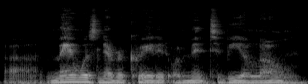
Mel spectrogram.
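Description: A young man delivering an inspirational spoken-word monologue as a storyteller, with deliberate, measured phrasing and emphatic pauses. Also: very deep voice, lively intonation, gravelly, a little mellow. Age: young adult. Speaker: featured storyteller. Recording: long hall-like reverb on the voice.

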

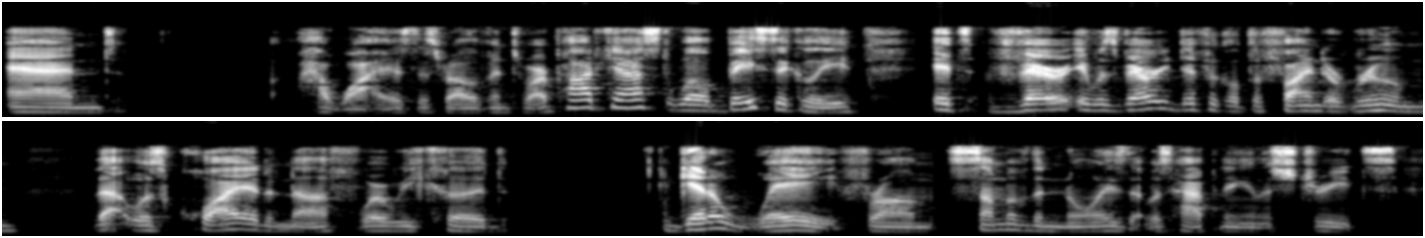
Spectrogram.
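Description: A man hosting a podcast interview in a conference room, chatty with many ums and pauses. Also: medium pitch, animated, sharp tone. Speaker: podcast host. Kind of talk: casual interview. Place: conference room with poor acoustics. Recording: lo-fi, dull sound.

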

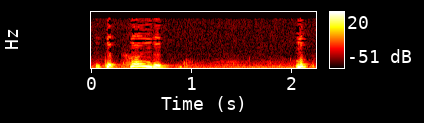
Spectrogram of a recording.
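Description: A woman playing a brash, insecure, slangy young woman with halting repetitions, in old-time radio drama style on a muffled recording. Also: close to an everyday voice. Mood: shaken, accusing. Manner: slangy, halting, repeats herself.

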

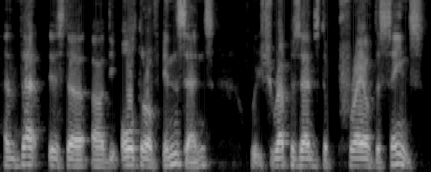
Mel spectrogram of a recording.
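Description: Male guest, 40s, from Malaysia; mellow, hesitant church minister, heavy on fillers, over a video call. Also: mid-range voice, a little slow. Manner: hesitant, many fillers and restarts. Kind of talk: casual interview talk.

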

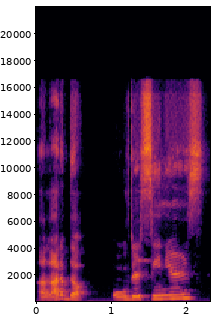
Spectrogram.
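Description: Bright-voiced, composed woman from Miami. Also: medium pitch, measured pace. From Miami, Florida. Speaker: podcast guest, nurse and business owner. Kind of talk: conversational interview answers.

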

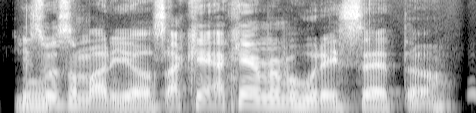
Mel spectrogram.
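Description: A man's voice: medium pitch, racing, darkish tone. A man giving his take as a podcast panelist, in easygoing, slangy casual chat. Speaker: podcast panelist, film director.

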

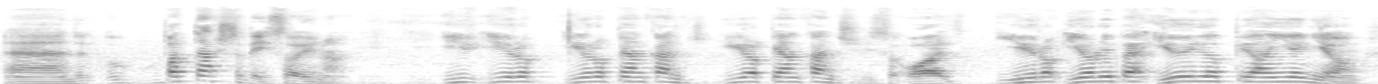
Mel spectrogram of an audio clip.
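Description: A man's voice: high voice, very animated, moderate pace, slight background noise. A man with a Japanese accent, a Japanese native speaker, hosting a solo talk show in English with many restarts and repeated words. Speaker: podcast host.

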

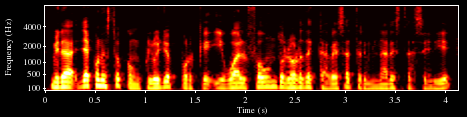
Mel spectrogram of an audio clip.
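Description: A man with a Mexican accent co-hosts a podcast in a fairly low voice. He reviews in a casual, slangy way and swears freely. The sound is dry and close, with little room to it. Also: a little fast, no echo. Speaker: podcast co-host.

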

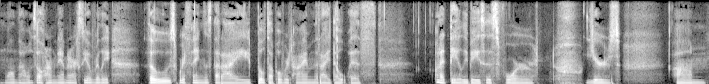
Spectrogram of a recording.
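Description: Low, gravelly-voiced young woman, halting. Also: dry recording. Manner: halting, soft-spoken, many fillers and restarts. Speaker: podcast host. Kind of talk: personal storytelling monologue.

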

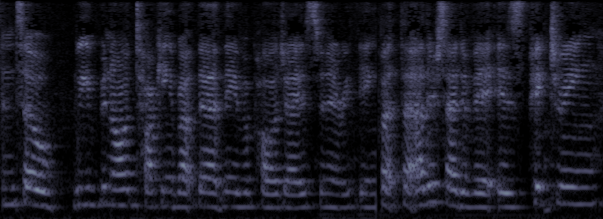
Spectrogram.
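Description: A woman's voice: mid-range voice, steady tone, a little fast, a little mellow. A woman from Samoa speaks casually and from the heart as a podcast guest. She sits a little away from the mic, so the room echoes around her voice. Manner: emotional, heartfelt. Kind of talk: casual conversation. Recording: roomy, distant from mic.

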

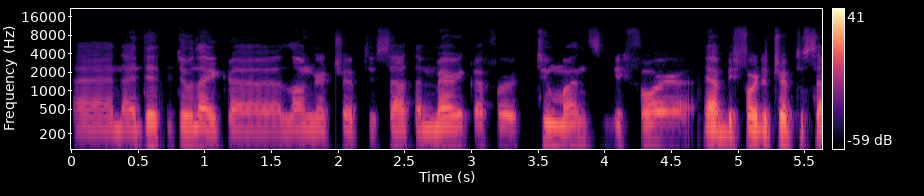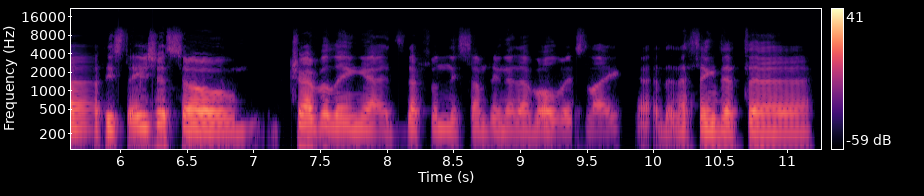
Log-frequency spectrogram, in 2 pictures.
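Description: A young man, speaking as an interview guest, pausing often with "uh" and trailing off quietly. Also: medium pitch, little pitch movement, no room sound. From Netherlands. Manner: hesitant, many "uh" pauses, trailing off quietly. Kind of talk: casual conversational interview.

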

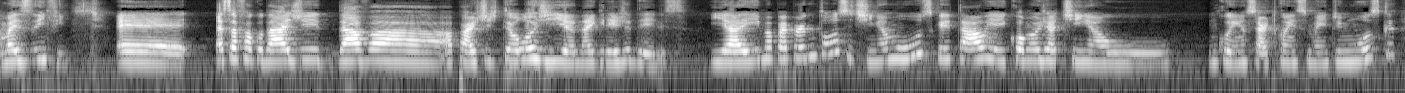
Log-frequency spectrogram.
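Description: Brazilian woman guest, kinda shy, higher voice, talks a bit hesitant. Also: fairly bright tone. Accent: Brazilian Portuguese. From São Paulo state, Brazil. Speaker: guest, music teacher. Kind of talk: casual interview.

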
